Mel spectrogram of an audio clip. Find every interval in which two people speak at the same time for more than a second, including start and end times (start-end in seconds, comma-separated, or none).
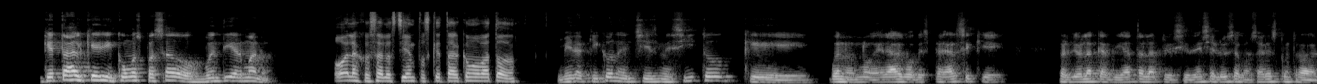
none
